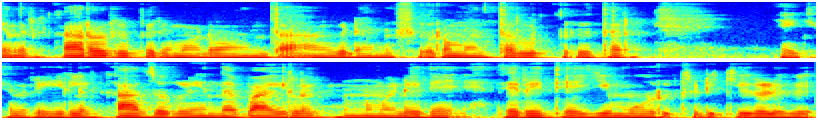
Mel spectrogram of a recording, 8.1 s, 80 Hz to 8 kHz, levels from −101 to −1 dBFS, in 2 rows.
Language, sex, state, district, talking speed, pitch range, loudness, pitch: Kannada, male, Karnataka, Bellary, 140 wpm, 110-115 Hz, -13 LUFS, 110 Hz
